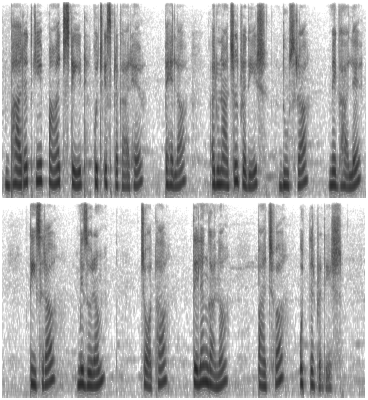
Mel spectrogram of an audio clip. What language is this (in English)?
Hindi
